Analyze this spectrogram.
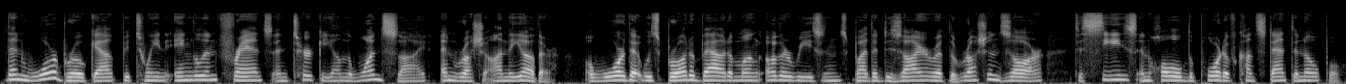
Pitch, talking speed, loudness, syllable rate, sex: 180 Hz, 185 wpm, -19 LUFS, 4.9 syllables/s, female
